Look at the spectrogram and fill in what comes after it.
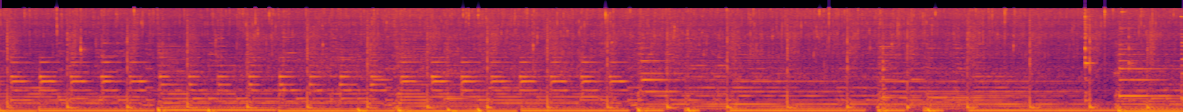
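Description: Radish fritters sizzling and crackling as they shallow-fry in hot oil, over light background music with a steady bass.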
